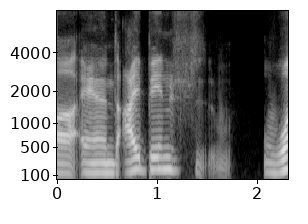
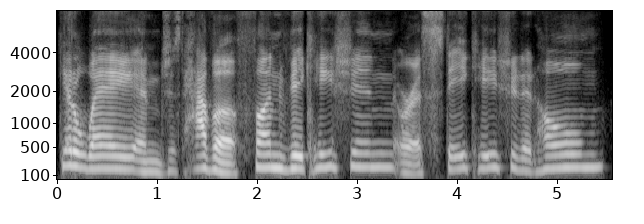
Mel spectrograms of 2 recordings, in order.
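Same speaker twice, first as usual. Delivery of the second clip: slow, pitchy salesman lines climbing higher; infomercial pitch; 4 semitones higher than usual. Acted. [name] keeps the infomercial sell going. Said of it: "Is this an infomercial?".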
